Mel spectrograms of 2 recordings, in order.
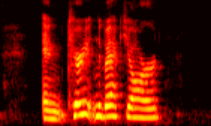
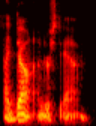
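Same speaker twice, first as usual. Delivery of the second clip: whispered; 3 semitones lower, 7 dB quieter than usual. Real, not acted.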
